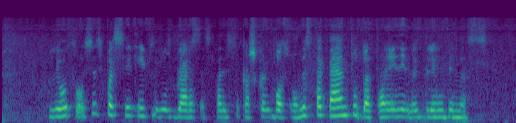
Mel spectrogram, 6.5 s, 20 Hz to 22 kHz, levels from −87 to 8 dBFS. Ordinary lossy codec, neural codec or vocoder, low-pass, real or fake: Opus, 16 kbps; codec, 24 kHz, 1 kbps, SNAC; 10.8 kHz; fake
